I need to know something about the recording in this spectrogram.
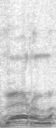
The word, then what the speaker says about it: water: speech impediment, even though the T in the word water is pronounced as a soft D. If you go in the dictionary, it is pronounced as a D, not a T.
